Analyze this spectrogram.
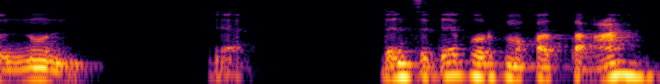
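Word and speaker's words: ن: baru belajar baca Quran bisa jadi dia akan membacanya dengan na ya padahal di sini yang dibaca adalah hurufnya ya nama hurufnya ya bukan cara baca hurufnya ketika fathah dah atau kasrah karena di sini dia tidak memiliki tanda baca jadi yang dibaca adalah namanya yaitu Nun ya dan setiap huruf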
